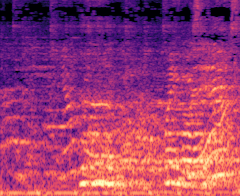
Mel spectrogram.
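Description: A voice calling out a count, "one, two, one", over room chatter and faint background music.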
